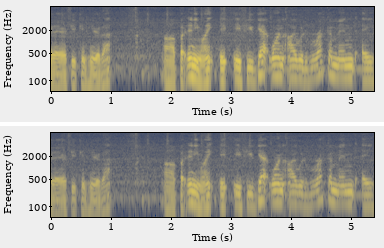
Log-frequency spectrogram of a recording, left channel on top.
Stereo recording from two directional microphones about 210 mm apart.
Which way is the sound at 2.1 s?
50° left (ahead or behind).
